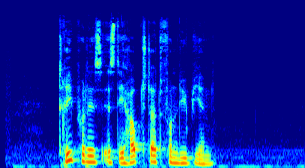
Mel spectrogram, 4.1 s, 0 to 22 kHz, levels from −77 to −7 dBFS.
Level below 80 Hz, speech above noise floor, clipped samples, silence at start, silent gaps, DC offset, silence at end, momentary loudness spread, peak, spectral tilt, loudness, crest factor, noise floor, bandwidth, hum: -52 dBFS; 31 dB; under 0.1%; 0.8 s; none; under 0.1%; 1.25 s; 11 LU; -8 dBFS; -6 dB/octave; -25 LUFS; 18 dB; -55 dBFS; 15.5 kHz; none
